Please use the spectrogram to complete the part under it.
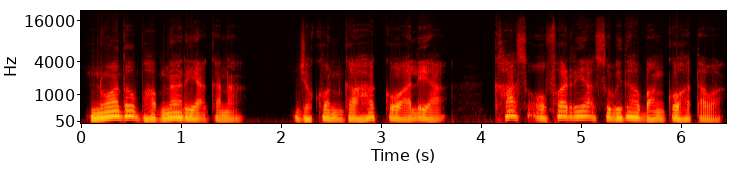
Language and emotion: Santali, sad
